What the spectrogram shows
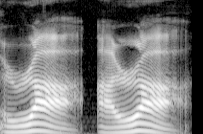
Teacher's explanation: que nós chamamos de R retroflexo ou seja ele vai ser um R bem forte com a língua bem jogada para trás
